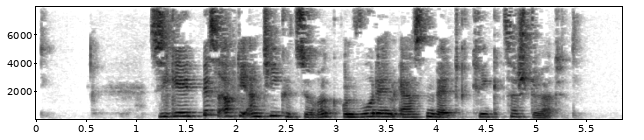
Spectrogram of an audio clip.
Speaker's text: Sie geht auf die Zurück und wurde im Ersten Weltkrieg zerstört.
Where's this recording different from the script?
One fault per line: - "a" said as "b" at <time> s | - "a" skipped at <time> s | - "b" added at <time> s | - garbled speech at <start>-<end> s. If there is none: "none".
- "bis" added at 1.7 s
- "Antike" added at 2.1 s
